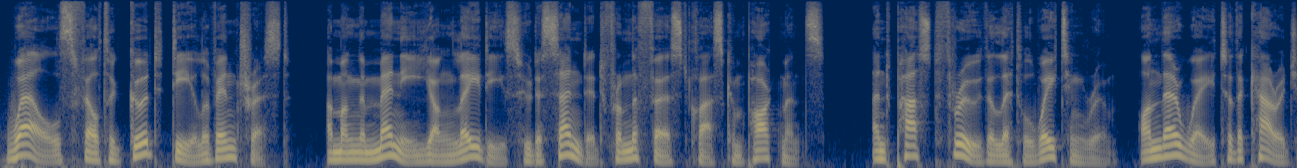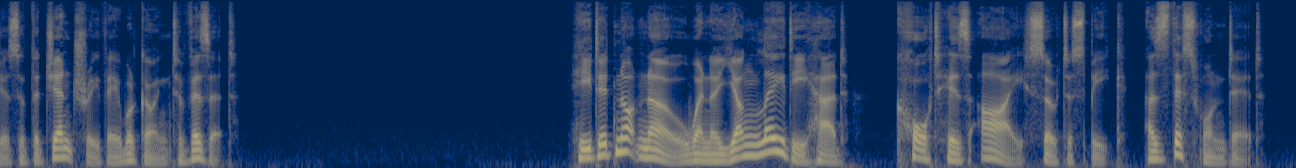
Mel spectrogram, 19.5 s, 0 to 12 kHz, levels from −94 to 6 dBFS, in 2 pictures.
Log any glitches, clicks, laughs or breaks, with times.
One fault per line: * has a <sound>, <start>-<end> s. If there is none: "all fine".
all fine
